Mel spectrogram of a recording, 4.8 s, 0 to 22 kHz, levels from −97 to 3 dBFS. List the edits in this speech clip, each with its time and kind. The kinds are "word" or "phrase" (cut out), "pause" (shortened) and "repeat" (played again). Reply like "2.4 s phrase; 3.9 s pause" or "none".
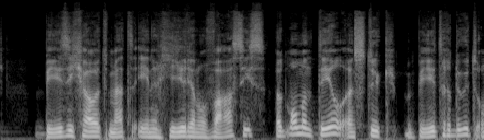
2.7 s pause; 3.5 s word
